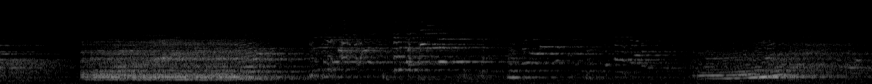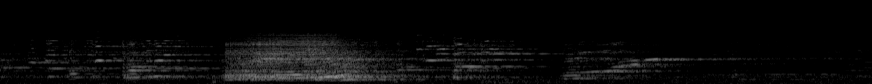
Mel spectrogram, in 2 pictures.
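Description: Live contemporary chamber music led by a violin: held notes and upward sliding glides, broken twice by loud, dense swells of sound.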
